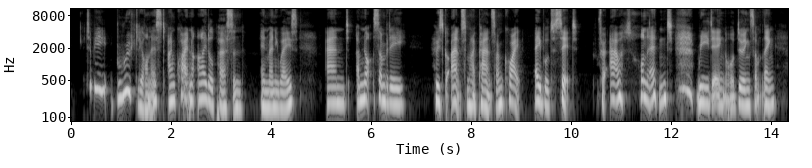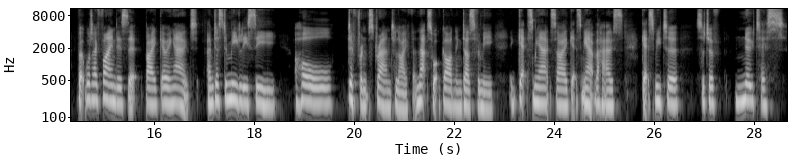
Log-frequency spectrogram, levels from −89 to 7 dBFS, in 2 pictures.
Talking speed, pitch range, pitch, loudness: 165 wpm, 170-210 Hz, 185 Hz, -20 LUFS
